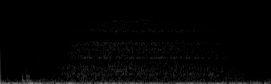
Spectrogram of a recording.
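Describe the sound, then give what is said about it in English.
A deep inhale drawn into the belly during a guided breathing meditation: one steady, airy hiss lasting about two seconds, faint and heard alone without talk. “Take one last inhale, fill up the belly all the way.”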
